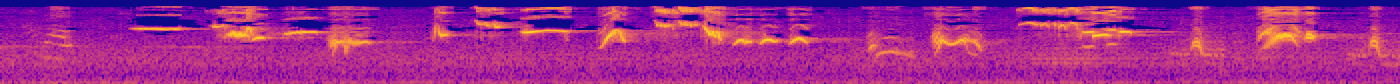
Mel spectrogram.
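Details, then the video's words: Continuous Siberian rubythroat song: a lively stream of varied, high, piercing notes, whistles and short buzzy slurs, delivered at irregular spacing, roughly one or two per second, with little pause. "Siberian Rubythroat Gacor Si Leher Merah"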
